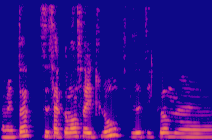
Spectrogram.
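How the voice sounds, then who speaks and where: With a Quebec accent, a woman speaks at a fairly high pitch in a dry, close sound with no echo. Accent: Québécois. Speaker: working holiday traveler. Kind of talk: podcast interview. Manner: casual, many fillers.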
